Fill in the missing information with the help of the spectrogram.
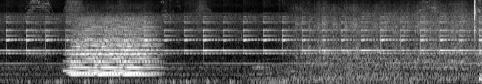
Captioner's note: train whistle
